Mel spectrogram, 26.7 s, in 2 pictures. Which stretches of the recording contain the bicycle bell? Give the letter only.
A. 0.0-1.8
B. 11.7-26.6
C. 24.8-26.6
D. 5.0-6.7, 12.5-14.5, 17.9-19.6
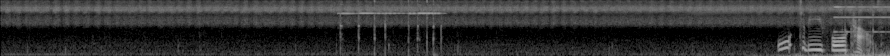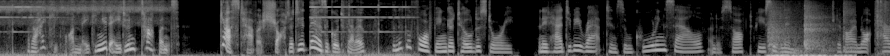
D.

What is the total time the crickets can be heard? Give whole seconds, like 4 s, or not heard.
16 s.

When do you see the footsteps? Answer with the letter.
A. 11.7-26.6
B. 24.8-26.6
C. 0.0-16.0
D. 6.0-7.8
B.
